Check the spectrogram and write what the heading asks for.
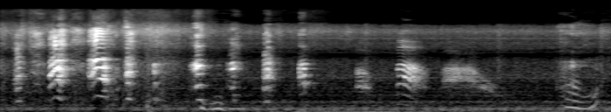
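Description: A toddler squealing and laughing in short, high-pitched calls that bend up and down, with one long falling squeal near the end.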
